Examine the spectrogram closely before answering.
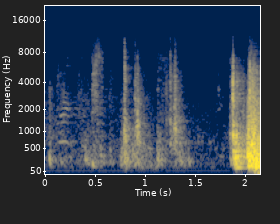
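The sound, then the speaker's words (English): A door is slammed shut with a single loud thud at the end, after a stretch of a man's talking. “He shuts the door in Dylan's face.”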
